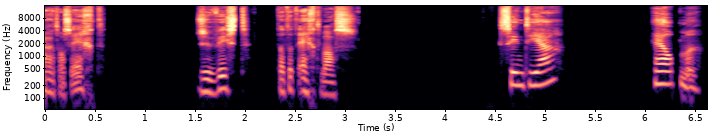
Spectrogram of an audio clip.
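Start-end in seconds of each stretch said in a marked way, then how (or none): 4.5-6.6 put-on higher little girl calling for help; child's voice calling. A narrator's reading. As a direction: call out like a frightened child. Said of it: "de stem van een kind dat in de nacht riep".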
